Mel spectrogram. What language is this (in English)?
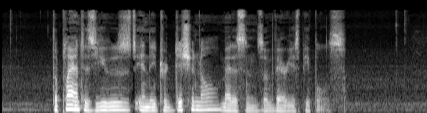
English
